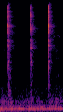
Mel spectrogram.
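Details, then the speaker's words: PCB relay test on bench: four crisp sharp clicks in under two seconds over a quiet hum as the coil energizes; coil and contacts working fine. "so the contacts of this relay are just fine together with the coil you can hear the relay making noise"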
